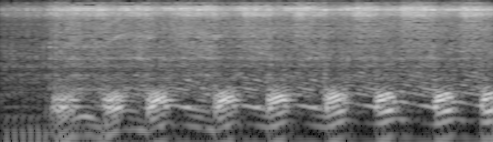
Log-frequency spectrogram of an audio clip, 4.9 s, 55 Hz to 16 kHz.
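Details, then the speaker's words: Honda CG 160 Fan single-cylinder, 6,000 km, after home adjustment and warm-up: even steady idle, valve tapping gone; normal idle. "pronto galera Ó o BR ficou já ó Parou de bater as válvula agora galera ficou normal"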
